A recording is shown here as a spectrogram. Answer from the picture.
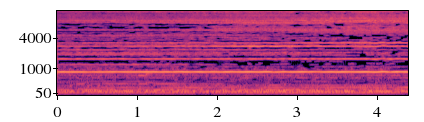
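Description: A male singer holding one long, high note through a microphone and amplifier, unbroken through the whole stretch, over backing music.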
